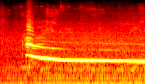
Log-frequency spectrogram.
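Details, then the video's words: Female pet dog 'talking', a habit her owner can never decode: one sustained tonal howl starting sharply, sliding down and then holding a steady low pitch with clear overtones for over two seconds. "lady talking"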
